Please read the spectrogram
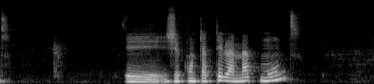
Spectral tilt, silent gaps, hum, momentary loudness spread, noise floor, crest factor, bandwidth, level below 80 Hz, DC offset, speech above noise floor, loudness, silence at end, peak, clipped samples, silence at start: -7 dB/octave; none; none; 13 LU; -59 dBFS; 18 dB; 12 kHz; -58 dBFS; under 0.1%; 39 dB; -21 LUFS; 0.75 s; -4 dBFS; under 0.1%; 0 s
